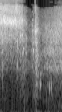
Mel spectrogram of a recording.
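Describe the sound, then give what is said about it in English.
A can of Pepsi cracks open with one quick, sharp pop amid a bright, steady fizzing hiss that carries on fairly loud, with no voices. “Oh, yeah, that's the sound of a freshly opened fizz filled Pepsi.”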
